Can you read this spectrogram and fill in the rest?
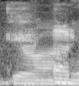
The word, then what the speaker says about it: Euron: But, like, this season when was it Euron Greyjoy? Is that right? Am I pronouncing that right? – Euron, yeah.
